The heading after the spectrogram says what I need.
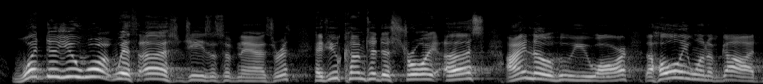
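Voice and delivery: loud, high-pitched frantic shout; possessed man yelling. Retold or imitated. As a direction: cry out like a wild man possessed. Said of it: "he is yelling like someone possessed".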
